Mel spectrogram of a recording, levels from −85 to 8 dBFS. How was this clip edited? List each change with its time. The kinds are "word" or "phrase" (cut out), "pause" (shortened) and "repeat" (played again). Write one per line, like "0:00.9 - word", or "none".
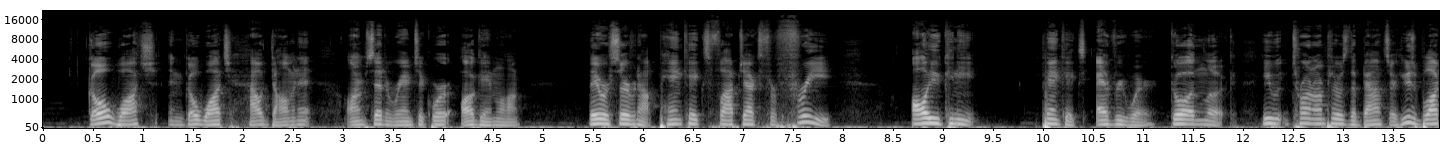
none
